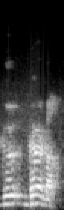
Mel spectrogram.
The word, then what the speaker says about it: Gödel: Yeah, and it's got those, what are those dots? Umlauts. – Umlauts. – Over the O, so it's Gödel.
